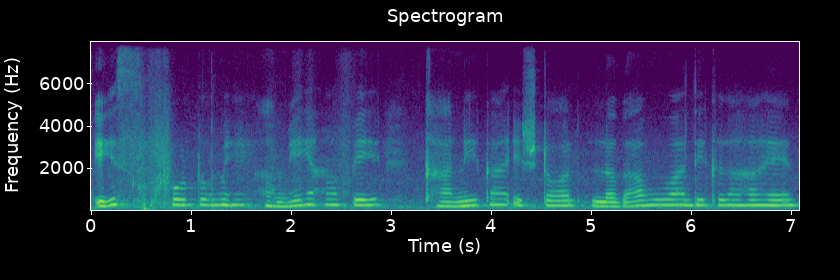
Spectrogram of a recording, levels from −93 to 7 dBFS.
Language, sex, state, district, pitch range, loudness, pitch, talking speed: Hindi, female, Maharashtra, Gondia, 230-260 Hz, -19 LUFS, 250 Hz, 120 wpm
